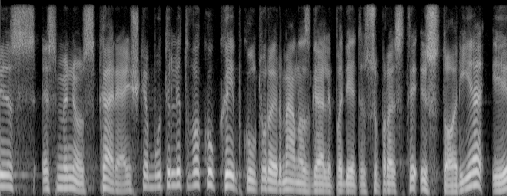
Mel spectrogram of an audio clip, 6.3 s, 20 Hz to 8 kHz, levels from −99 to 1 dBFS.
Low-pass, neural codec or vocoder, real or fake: 7.2 kHz; none; real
